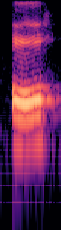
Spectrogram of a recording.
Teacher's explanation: O, which is forward like a funnel, but still dropped down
